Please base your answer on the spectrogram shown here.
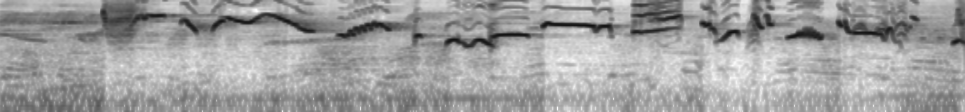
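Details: Lure song of an Oriental magpie-robin in full voice, tail open: a harsh opening burst, then varied wavering whistles, downslurred notes and clipped chirps in quick succession.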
